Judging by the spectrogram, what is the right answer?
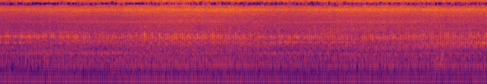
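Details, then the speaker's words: Mitsubishi Pajero Field Master diesel after replacing the timing chain and guide, plus valve guides, seals and oversize pistons: steady, even idle with smooth low beat and no rattle or clatter; now quiet; normal idle. "Right, kaya tahimik na siya mga boss. Kumandar. Okay na siya."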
